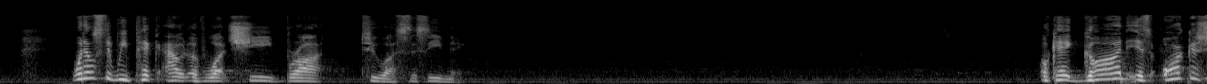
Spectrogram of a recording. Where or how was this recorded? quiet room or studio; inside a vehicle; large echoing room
large echoing room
